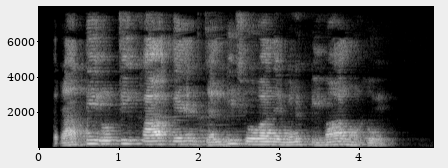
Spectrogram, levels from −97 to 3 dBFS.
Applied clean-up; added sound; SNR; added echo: neural mask model DeepFilterNet 3.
